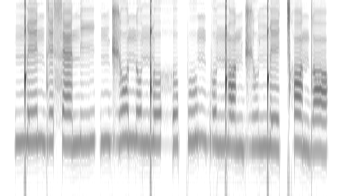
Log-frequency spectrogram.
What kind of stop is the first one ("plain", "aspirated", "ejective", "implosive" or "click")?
click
